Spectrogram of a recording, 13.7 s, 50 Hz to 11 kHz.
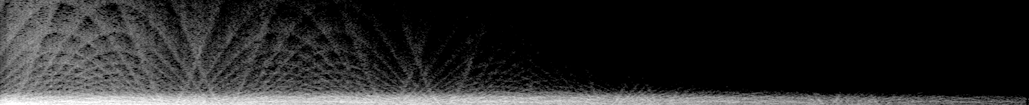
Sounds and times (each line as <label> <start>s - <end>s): explosion 0.0s - 4.3s
Torpedo launch underwater 0.0s - 4.8s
